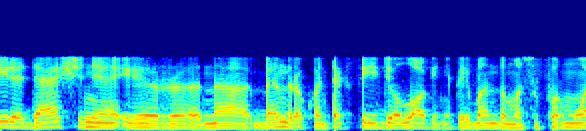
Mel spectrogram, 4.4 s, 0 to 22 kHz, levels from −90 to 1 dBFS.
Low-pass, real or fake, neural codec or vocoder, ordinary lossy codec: 3.6 kHz; real; none; Opus, 24 kbps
